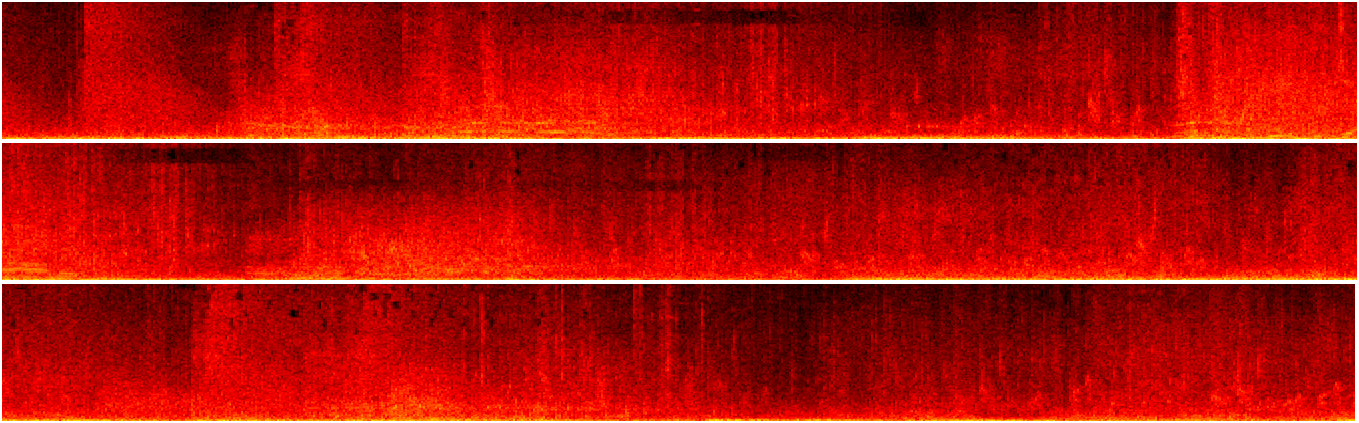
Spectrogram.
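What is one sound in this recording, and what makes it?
A man talks into a close microphone.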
